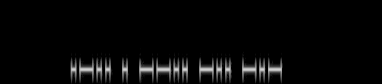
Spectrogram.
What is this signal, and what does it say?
Morse code, heard as a keyed tone, about 28 wpm, 700 Hz. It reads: LEZDK
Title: Code Groups - 5 Letters - 28wpm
